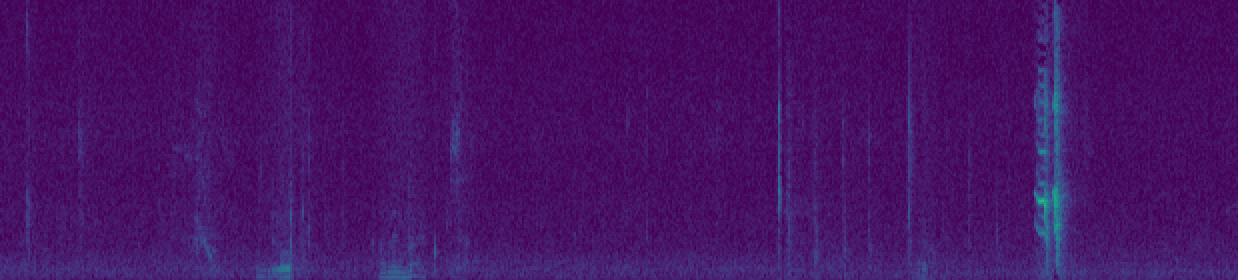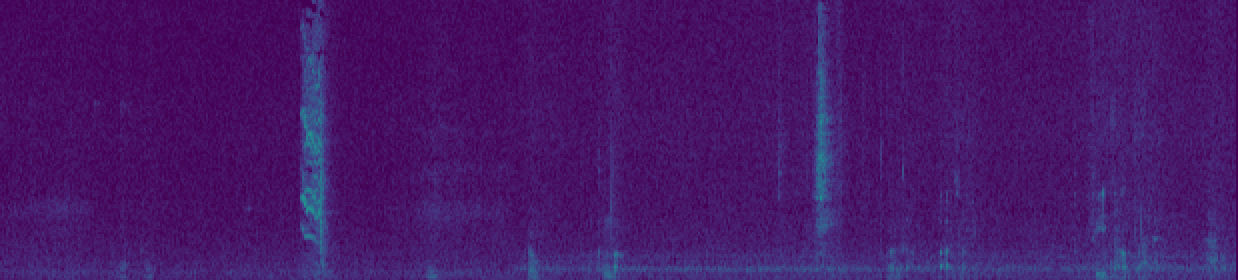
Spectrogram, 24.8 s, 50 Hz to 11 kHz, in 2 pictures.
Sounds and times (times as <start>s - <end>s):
Speech: 23.2s - 24.0s.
